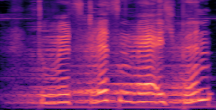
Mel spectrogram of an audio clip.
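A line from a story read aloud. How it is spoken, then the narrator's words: Laughing. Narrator (German): sagte es lachend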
